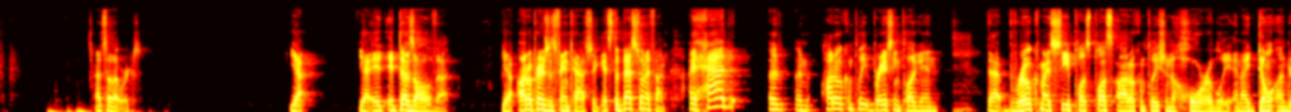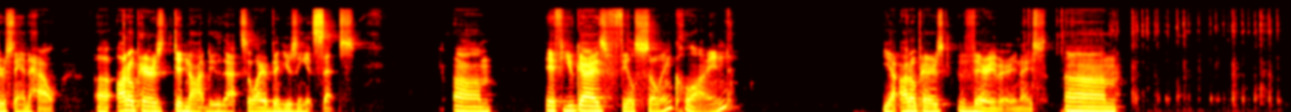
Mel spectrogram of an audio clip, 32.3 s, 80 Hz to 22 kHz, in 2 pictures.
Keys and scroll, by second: 30.0-32.2 typing.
